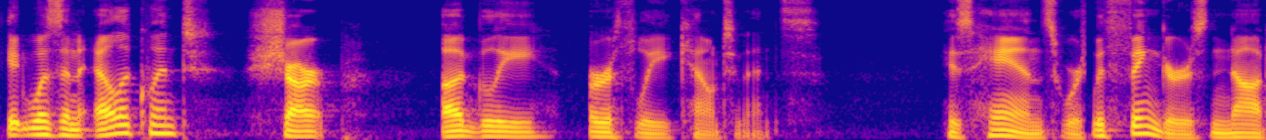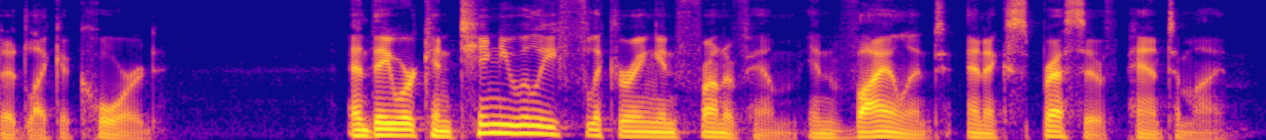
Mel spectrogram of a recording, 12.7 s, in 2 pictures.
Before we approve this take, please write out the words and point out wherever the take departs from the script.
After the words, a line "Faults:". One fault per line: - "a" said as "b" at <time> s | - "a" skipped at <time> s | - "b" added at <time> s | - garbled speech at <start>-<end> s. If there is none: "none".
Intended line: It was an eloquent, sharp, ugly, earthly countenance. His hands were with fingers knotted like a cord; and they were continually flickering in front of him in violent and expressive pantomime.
It was an eloquent, sharp, ugly, earthly countenance. His hands were with fingers knotted like a cord; and they were continually flickering in front of him in violent and expressive pantomime.
Faults:
none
